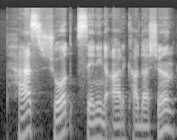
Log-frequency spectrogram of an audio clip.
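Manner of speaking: ordinary delivery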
